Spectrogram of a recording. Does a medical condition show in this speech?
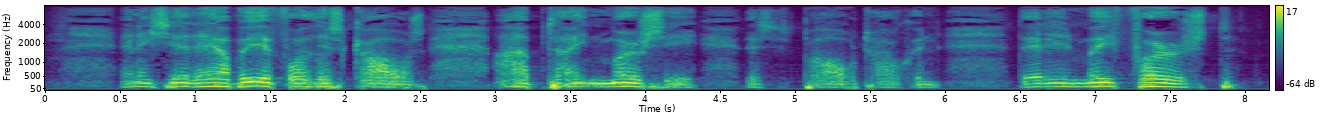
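Yes: throat cancer, lost vocal cord.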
